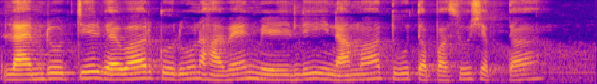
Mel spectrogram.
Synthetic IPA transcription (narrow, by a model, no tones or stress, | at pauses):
lajmɾoɽt͡ɕeɾʋɛʋaɾkəɾuːnɦaʋenmiɭeliːnamat̪ũːt̪əpasuːɕəkt̪a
